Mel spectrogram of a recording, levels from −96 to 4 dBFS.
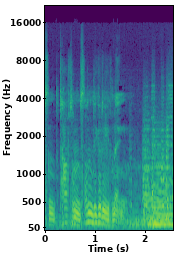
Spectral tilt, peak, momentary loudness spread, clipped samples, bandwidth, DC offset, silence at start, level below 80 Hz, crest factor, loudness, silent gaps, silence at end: -6.5 dB/octave; -2 dBFS; 8 LU; under 0.1%; 13.5 kHz; under 0.1%; 0 s; -38 dBFS; 14 dB; -17 LUFS; none; 0 s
